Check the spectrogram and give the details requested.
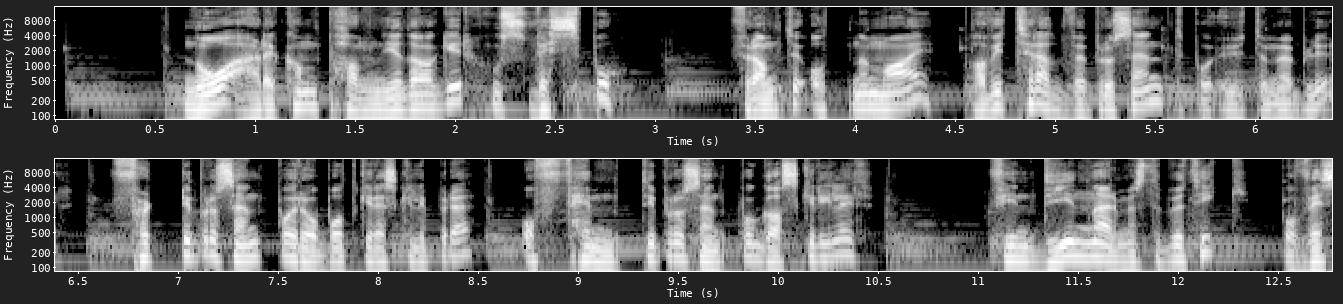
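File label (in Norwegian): reklame, Norwegian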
